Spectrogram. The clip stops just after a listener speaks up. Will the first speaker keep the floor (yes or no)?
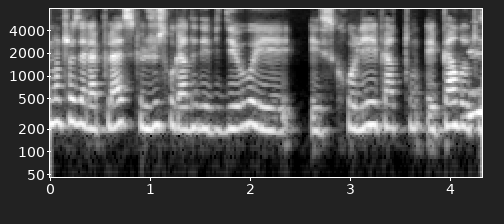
no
